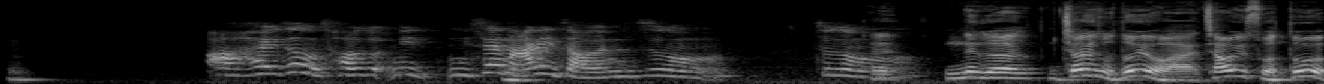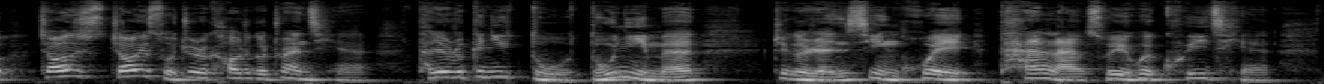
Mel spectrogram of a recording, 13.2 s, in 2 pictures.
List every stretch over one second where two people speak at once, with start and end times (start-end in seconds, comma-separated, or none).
none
